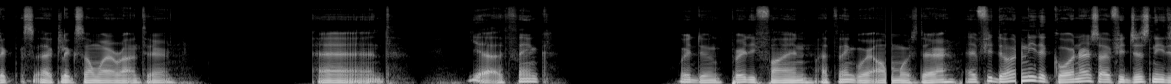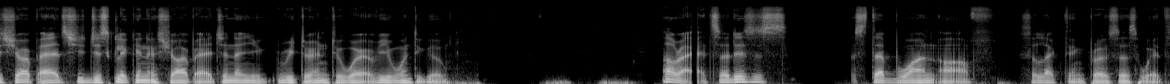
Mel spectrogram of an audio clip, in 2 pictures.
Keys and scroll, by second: 10.0 super+z.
